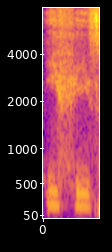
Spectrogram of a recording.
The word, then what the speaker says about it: Ephy: So, my name is Ephy.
